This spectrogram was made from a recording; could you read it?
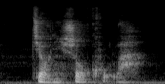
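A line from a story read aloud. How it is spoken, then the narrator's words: Apologetic sigh. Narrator (Chinese): 项少龙涌起歉意，叹道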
